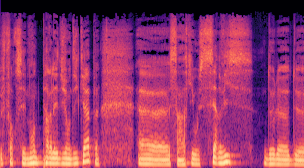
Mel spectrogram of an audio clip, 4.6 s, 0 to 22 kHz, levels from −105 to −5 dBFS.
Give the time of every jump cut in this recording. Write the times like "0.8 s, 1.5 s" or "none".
2.8 s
